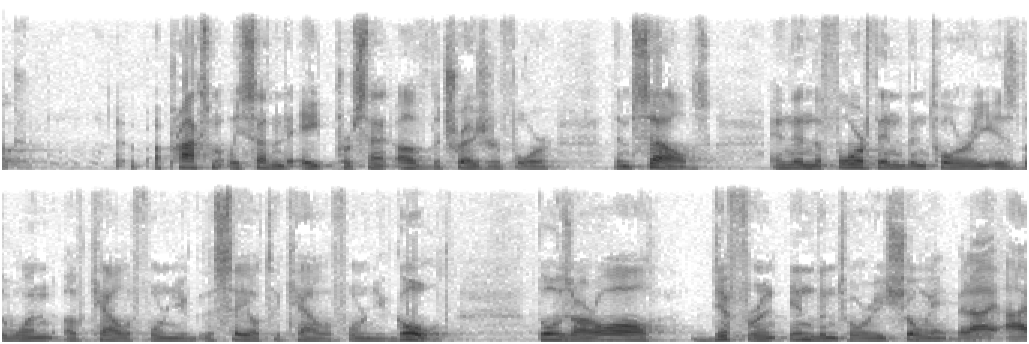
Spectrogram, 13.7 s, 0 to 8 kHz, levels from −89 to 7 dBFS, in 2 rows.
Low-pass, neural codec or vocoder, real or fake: 7.2 kHz; none; real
